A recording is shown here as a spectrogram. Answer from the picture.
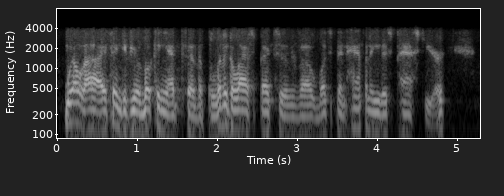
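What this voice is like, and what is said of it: Slightly congested voice. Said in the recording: “I sound a little bit congested, perhaps ... my voice is a little bit different today”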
